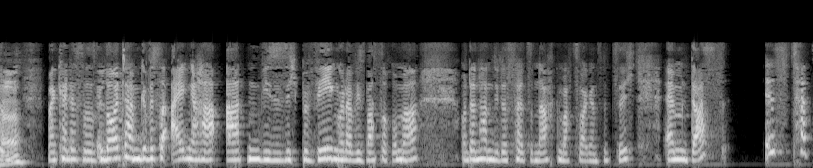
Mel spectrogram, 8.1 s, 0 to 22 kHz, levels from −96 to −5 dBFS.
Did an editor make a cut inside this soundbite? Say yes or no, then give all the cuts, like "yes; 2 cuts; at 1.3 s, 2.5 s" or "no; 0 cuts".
yes; 2 cuts; at 1.0 s, 3.6 s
